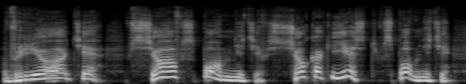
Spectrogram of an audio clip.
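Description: A man voicing a self-righteous Soviet woman official who shouts accusations in a sing-song, triumphant way. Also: medium pitch, big pitch swings, normal speed, slightly rough, no room sound, studio quality, voice pushed up. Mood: triumphant shouting.

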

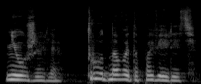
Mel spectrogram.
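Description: A woman voicing a cunning male vampire king held captive, speaking softly and coaxingly in a storybook reading. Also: mid-range voice, a little fast, close to an everyday voice. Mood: seductive. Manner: soft, velvety, coaxing.

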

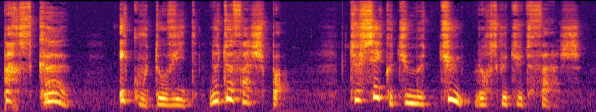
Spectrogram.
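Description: A woman's voice: medium pitch, very animated, measured pace, husky, full character voice. A woman reading an audiobook, voicing a stubborn, fiercely devoted elderly mother who speaks doting words to her son.

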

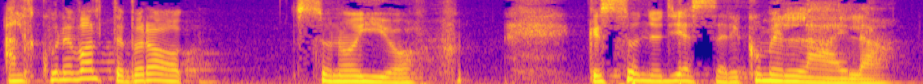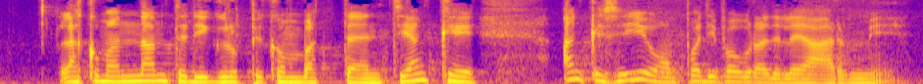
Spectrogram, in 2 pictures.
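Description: An actress voices a young wartime partisan courier, small, earnest and quick to get flustered, recounting her story in an intimate, expressive radio drama monologue. Her voice is lowish and natural, at a moderate pace, and the mood is earnest and reflective.

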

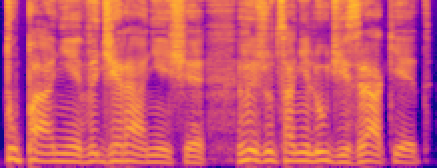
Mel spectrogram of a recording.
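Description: A man reading an audiobook, voicing a quick-witted alien traveller who pleads and snaps urgently. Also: mid-range voice, no room sound, clean studio sound, pitched above the performer's own voice, close to an everyday voice. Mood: coaxing.

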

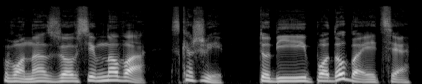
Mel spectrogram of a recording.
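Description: Guy putting on a gushy vain young lady, high and chattery, dry close sound. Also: lively intonation, unhurried, no echo. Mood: gushing. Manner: gushing, loud, fussy.

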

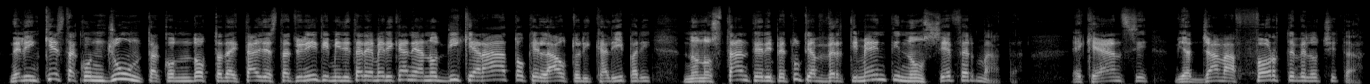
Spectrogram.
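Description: A man hosting a radio history program, narrating a scripted story in a measured, dramatic way. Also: a little high, pushed and bright, no room sound, clean studio sound. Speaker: radio host.

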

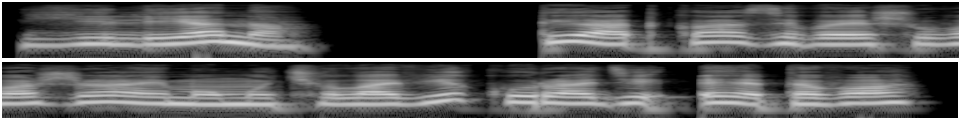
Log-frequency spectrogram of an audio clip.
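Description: A woman's voice: lowish voice, normal speed, dry recording, studio quality, lightly acted. A woman voicing a domineering older mother who scolds her daughter, raising her voice in indignation. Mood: indignant. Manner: scolding, raised voice.

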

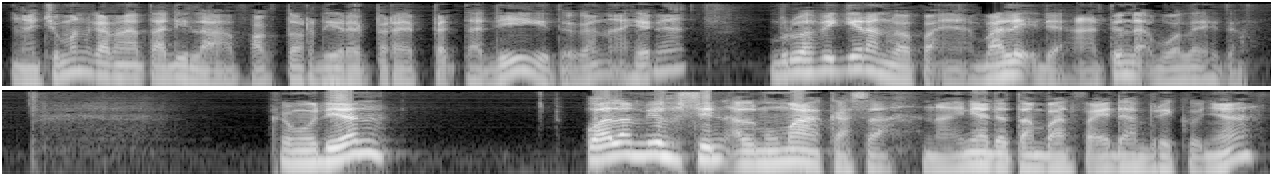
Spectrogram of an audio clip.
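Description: A man's voice: lowish voice, big pitch swings, fast, no room sound. A man, a religious teacher, giving a casual lesson in a chatty, storytelling way and reading out Arabic passages. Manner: conversational, storytelling with everyday examples; reads Arabic text aloud. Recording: dull, dry lo-fi lecture recording.

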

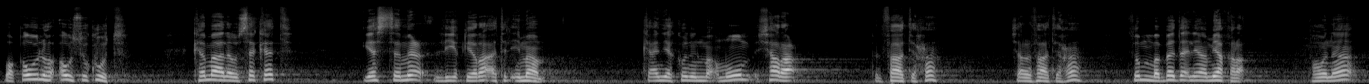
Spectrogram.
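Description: A man's voice: sits high, a little fast, long pauses, a little mellow. A man teaching a lesson on a religious text and reciting examples to illustrate each point. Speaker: Islamic teacher. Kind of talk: lecture on a text. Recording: long hall reverb.

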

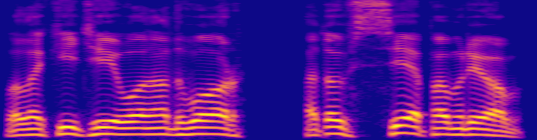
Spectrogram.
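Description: Dude voicing a rowdy pack of drunk soldiers hollering, dry close mic. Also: male voice, normal speed, clean tone, dry recording, lightly acted. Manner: raucous shouting, pitched up.

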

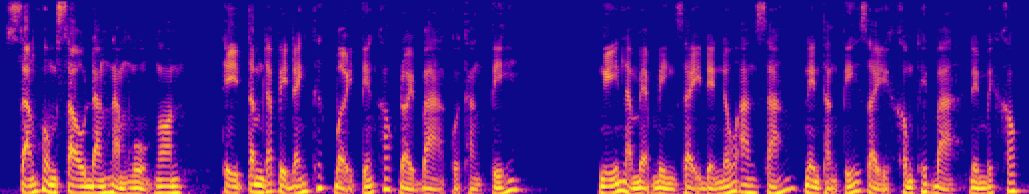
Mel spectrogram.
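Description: A man narrating a scripted ghost story in a steady storytelling manner. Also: on the low side, moderate pace.

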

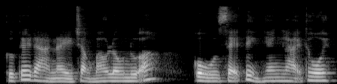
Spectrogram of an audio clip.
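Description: Female reader as a kind reassuring caretaker woman, cheerful, husky low voice. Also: fast talker, dark tone. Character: kind cheerful older-sister nurse type.

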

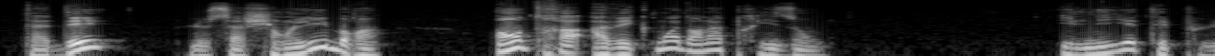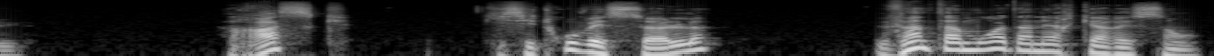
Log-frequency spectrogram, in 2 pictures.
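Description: A man narrating a classic novel as an audiobook, in an expressive literary reading. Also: mid-range voice, slow, long pauses, husky, no room sound, clean studio sound. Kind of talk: scripted narration.

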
